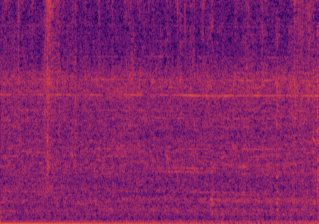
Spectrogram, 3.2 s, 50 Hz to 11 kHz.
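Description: A 1994 Chevrolet Corvette C4 with the LT1 V8 and about 180,000 miles idles close by, its deep, even rumble holding steady throughout with no talking over it.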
